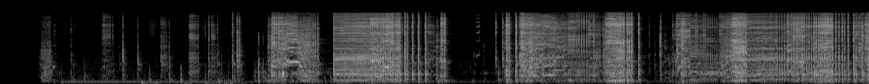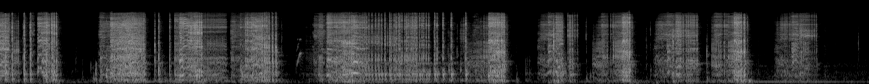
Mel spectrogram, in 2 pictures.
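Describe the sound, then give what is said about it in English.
A squeaky office chair creaks and groans over and over in irregular bursts, fairly loud, with short pauses between movements and no one speaking. “Yes, it's a bit squeaky, or it was, but it might be gone, but it's not forgotten.”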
